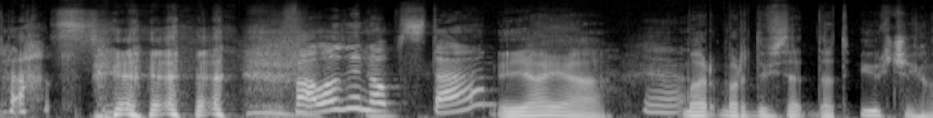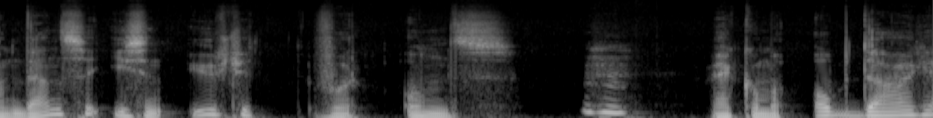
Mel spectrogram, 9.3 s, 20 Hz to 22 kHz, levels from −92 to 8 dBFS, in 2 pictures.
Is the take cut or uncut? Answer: uncut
